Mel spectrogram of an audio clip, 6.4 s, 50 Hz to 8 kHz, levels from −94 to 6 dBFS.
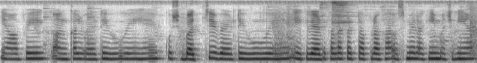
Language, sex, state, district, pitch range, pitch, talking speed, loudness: Hindi, female, Uttar Pradesh, Hamirpur, 250-260 Hz, 255 Hz, 215 wpm, -17 LUFS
